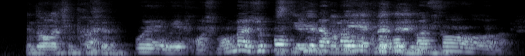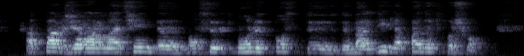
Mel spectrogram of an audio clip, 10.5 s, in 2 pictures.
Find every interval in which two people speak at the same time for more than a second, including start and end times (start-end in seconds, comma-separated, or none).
2.8-4.3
